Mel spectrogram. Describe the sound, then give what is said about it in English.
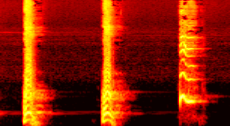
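Three sharp barks from a heavy dog at a forest campsite at night ring out about a second apart, loud, the last one higher and more yelping than the first two, with silence between them. “JP bolts upright to the sound of his dogs barking.”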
